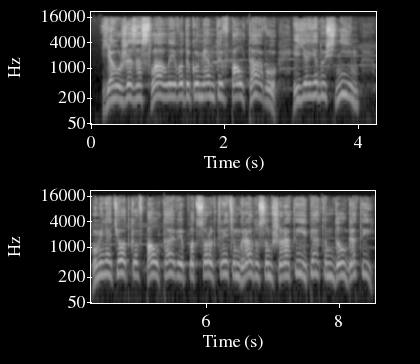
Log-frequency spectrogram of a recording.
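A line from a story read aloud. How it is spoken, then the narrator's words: Excited, joyful shout. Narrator (Russian): Брюнеткина голова вынырнула из двери и крикнула возбужденно и радостно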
